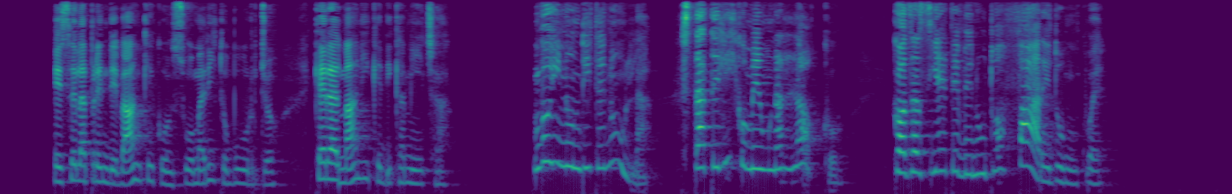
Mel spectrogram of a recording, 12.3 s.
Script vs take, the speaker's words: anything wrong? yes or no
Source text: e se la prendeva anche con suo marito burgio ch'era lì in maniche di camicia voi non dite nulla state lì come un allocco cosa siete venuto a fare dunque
yes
